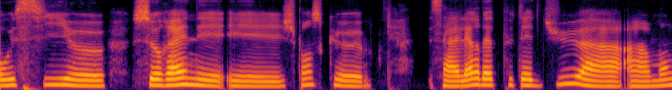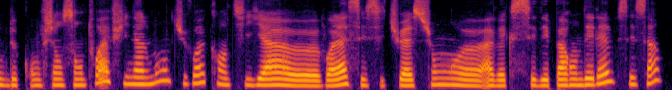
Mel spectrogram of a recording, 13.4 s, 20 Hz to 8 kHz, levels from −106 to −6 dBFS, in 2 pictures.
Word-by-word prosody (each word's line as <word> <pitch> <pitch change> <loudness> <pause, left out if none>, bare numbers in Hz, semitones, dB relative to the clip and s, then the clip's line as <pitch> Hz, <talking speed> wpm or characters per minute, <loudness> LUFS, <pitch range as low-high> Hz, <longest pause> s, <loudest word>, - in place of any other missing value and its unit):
aussi, 205 +2 0
heu, 175 -2 +2 0.3
sereine 200 +1 +5
et 175 -3 +1 0.6
et - - -9
je - - -8
pense 210 +1 -3
que 170 -5 -1 0.7
ça 175 - -2
a 165 0 +4
l'air 195 +4 +5
d'être 200 -1 +3
peut-être 190 -3 -2
dû 235 +5 -4
à 165 -4 +3
à 165 - -4
un 160 -1 0
manque 190 +2 -2
de 195 - -3
confiance 190 +1 -6
en 195 0 -2
toi, 330 - 0
finalement, 235 +7 -2
tu 235 - -11
vois? 260 +3 -1
Quand 210 -6 -8
il 195 - -6
y 200 - +2
a, 195 -1 +4
heu, 175 -1 +3
voilà, 185 +6 +4
ces 195 -3 -6
situations, 195 +3 -2
heu, 180 -1 +1
avec 180 -1 -1
c'est 190 - -5
des 185 0 0
parents 195 +1 +1
d'élèves, 220 +10 +1
c'est 225 -5 -7
ça? 250 +10 -3
195 Hz, 185 wpm, -27 LUFS, 180-210 Hz, 0.7 s, sereine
